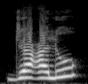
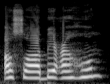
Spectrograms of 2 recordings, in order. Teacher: صاد حروف تفخیم میں سے ہے تو ہمیں یہ حرف کو بھاری آواز میں پڑھنا ہے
